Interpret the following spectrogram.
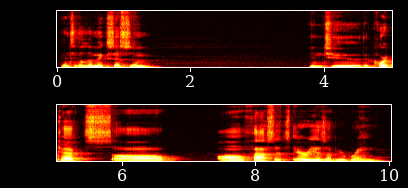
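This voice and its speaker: Speaking in short, spaced-out phrases, a man leads a ceremonial, deliberate guided meditation and spiritual invocation. His voice is lowish with a darkish tone.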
